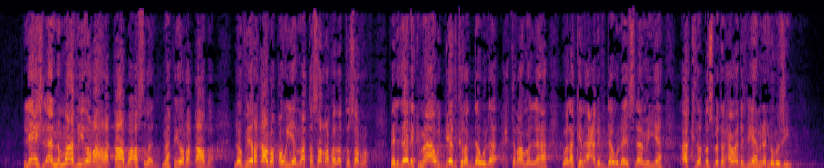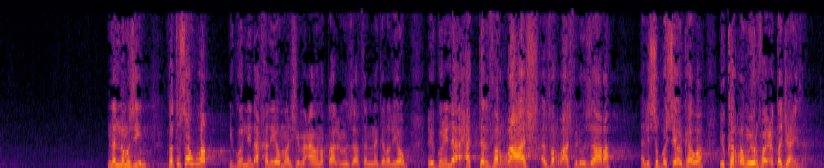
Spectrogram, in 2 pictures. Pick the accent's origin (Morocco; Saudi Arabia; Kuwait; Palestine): Saudi Arabia; عندنا في السعودية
